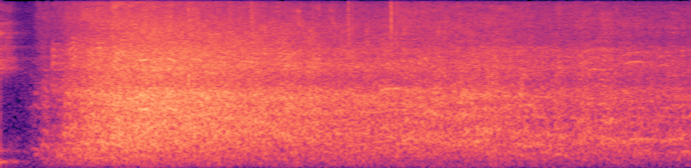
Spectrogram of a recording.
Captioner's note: audience laughs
